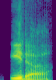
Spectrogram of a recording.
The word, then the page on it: eta: American English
